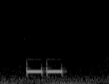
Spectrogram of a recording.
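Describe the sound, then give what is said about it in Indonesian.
A phone rings with an incoming call, two short, even electronic beeps at the same steady pitch in quick succession, clear against faint background noise, then quiet. “Siapa nih nelpon nih? Mak gua nelpon, bentar ya”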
